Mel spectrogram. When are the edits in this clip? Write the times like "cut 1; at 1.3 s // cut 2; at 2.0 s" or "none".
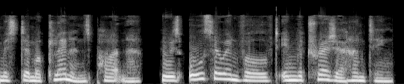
cut 1; at 3.0 s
